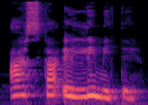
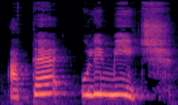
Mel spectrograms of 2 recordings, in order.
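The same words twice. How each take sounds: First: Slow Spanish phrase, "límite" stressed on LÍ. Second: Slow phrase with "limite" stressed on MI; Portuguese stress. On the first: Teacher translating the phrase for students, "límite" stressed on LÍ. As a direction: say it slowly in Spanish, hitting LÍ in "límite". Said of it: "Em espanhol, eu vou dizer límite". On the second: Teacher giving the phrase in Portuguese, "limite" stressed on MI. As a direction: spell out "limite" slowly, weight on MI. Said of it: "O mi é o mais forte em português". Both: Shown as a demonstration.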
